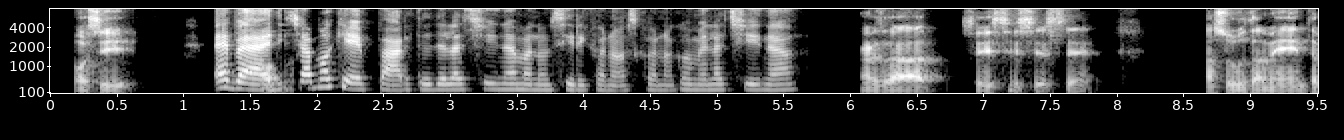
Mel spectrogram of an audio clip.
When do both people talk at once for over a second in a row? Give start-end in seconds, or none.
none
